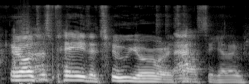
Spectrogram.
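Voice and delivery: usual speaking voice

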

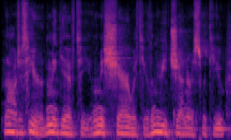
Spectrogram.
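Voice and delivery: soft, low, generous coaxing; gentle offer. Acted. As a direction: press a gift on someone quietly. Voices a generous giver offering.

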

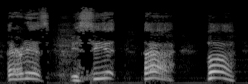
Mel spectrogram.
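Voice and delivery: high excited yelps; excited sighting. Acted. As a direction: point and yell at nothing. Acting out cryptid sighting.

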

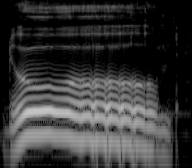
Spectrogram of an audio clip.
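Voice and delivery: long, theatrical horror-star wail; hammy, slow classic horror delivery; Bela Lugosi. Acted. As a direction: draw it out with vampire-movie menace. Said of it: "put a little Bela Lugosi in there".

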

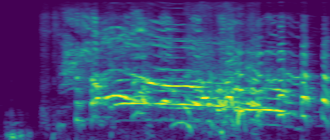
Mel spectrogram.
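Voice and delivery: big, loud laughing outburst; loud burst of laughter. Real, not acted.

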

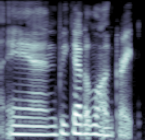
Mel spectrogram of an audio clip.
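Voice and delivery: ordinary talk, nothing marked

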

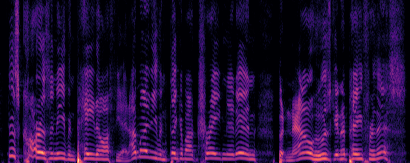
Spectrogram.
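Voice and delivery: high, put-on ranting Karen voice; Karen yelling. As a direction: rant on and on in a high-pitched Karen voice. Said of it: "this lady is still yelling at my wife".

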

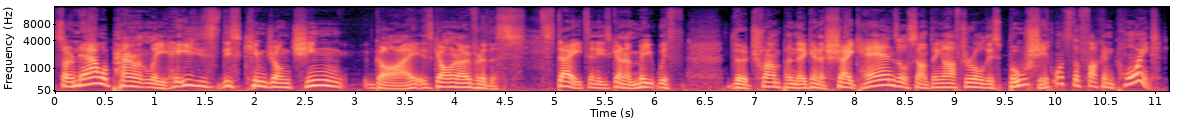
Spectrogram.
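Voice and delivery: hammed-up oafish rant; mock ranting coworker. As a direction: whine it like the dim coworker. Still voicing the coworker's rant.

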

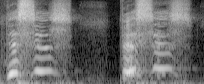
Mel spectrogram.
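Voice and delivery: very high, loud mock wail; mimicked crying. Weeping desert man to the preacher, hammed-up high wail. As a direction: squeal it out like a man bawling. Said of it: "And then he starts crying".

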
